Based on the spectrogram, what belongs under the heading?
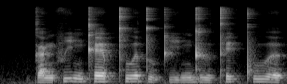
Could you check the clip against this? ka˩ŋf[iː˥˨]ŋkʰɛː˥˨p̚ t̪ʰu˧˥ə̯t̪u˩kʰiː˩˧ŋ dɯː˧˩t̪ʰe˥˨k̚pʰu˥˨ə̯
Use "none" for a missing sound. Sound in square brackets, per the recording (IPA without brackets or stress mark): iː˥˨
